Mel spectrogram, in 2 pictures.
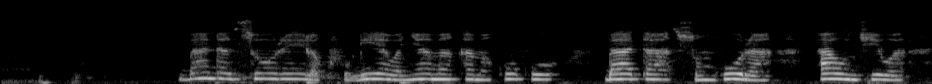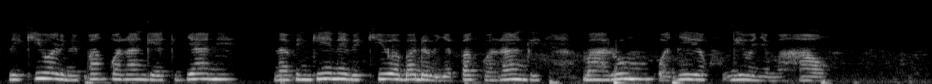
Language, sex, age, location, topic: Swahili, female, 36-49, Dar es Salaam, agriculture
